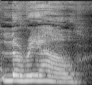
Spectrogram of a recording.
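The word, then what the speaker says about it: L'Oréal: what's that anybody uh L'oreal L'oreal Michelle yes L'Oreal that's the way we say it in England L'Oreal okay little very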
